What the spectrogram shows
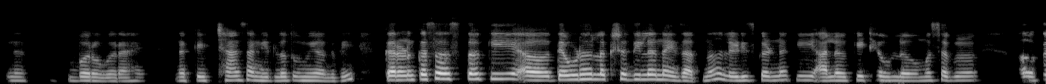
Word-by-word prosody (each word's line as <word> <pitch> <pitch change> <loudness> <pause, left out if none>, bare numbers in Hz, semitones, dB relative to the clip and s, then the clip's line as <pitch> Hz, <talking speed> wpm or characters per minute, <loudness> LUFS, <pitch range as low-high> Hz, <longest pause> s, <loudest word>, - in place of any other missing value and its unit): नक्की, 170 -1 -16
बरोबर 160 -3 -2
आहे. 160 +1 -9 0.4
नक्कीच 175 +1 -5
छान 195 -1 -2
सांगितलं 180 -3 -3
तुम्ही 180 -1 -3
अगदी, 170 +5 -4 0.3
कारण 200 +1 +5
कसं 250 +3 +7
असतं 250 0 +3
की 250 -1 -1
अ, 200 - +3 0.3
तेवढं 220 +3 +5
लक्ष 230 +2 0
दिलं 230 0 +2
नाही 200 -4 +1
जात 165 +1 -1
ना 205 +7 -2
लेडीजकडनं 190 +2 -2
की 195 -1 -5
आलं, 180 0 0
की 195 - 0
ठेवलं 175 -3 -2
मग 180 - -5
सगळं 185 0 -4 0.5
अ, 185 0 0
185 Hz, 155 wpm, -21 LUFS, 175-210 Hz, 0.5 s, कसं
